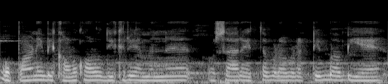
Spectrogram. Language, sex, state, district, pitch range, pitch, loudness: Marwari, female, Rajasthan, Nagaur, 180-195 Hz, 190 Hz, -19 LUFS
